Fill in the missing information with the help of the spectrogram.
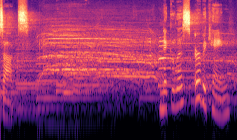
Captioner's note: audience cheers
